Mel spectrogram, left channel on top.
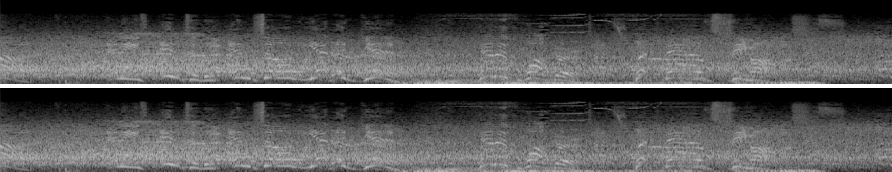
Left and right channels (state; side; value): identical; both; correlation 1.00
